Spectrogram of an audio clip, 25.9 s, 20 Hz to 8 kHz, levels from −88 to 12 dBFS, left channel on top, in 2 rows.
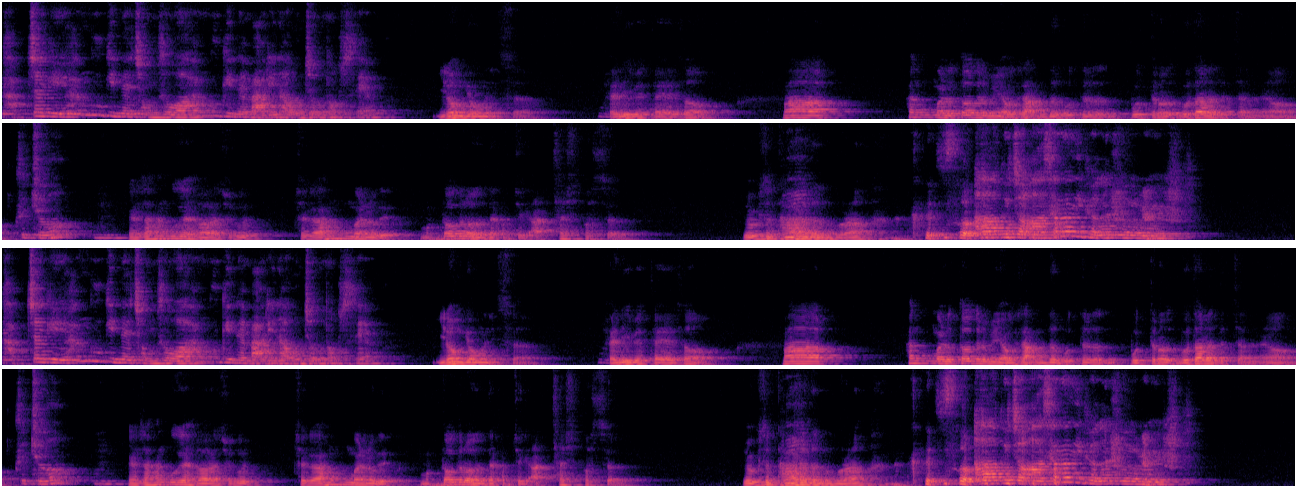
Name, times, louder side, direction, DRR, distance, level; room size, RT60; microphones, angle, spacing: voice 1, 0.0-3.7 6.0-6.2 13.1-13.5 13.8-14.2 20.7-21.1 22.7-24.8, right 1 dB, 80° right, -1 dB, 1.0 m, -29 dB
voice 2, 4.3-5.3 6.1-7.1 7.8-8.2 9.1-13.0 14.2-15.4 15.9-16.8 17.1-19.2 20.4-22.8 24.0-24.7, right 3 dB, 55° right, 2 dB, 0.3 m, -27 dB
3.8 x 2.7 x 2.4 m, 0.79 s
head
